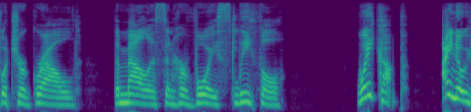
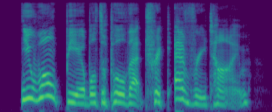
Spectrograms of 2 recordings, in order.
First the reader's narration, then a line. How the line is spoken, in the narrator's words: the woman spat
